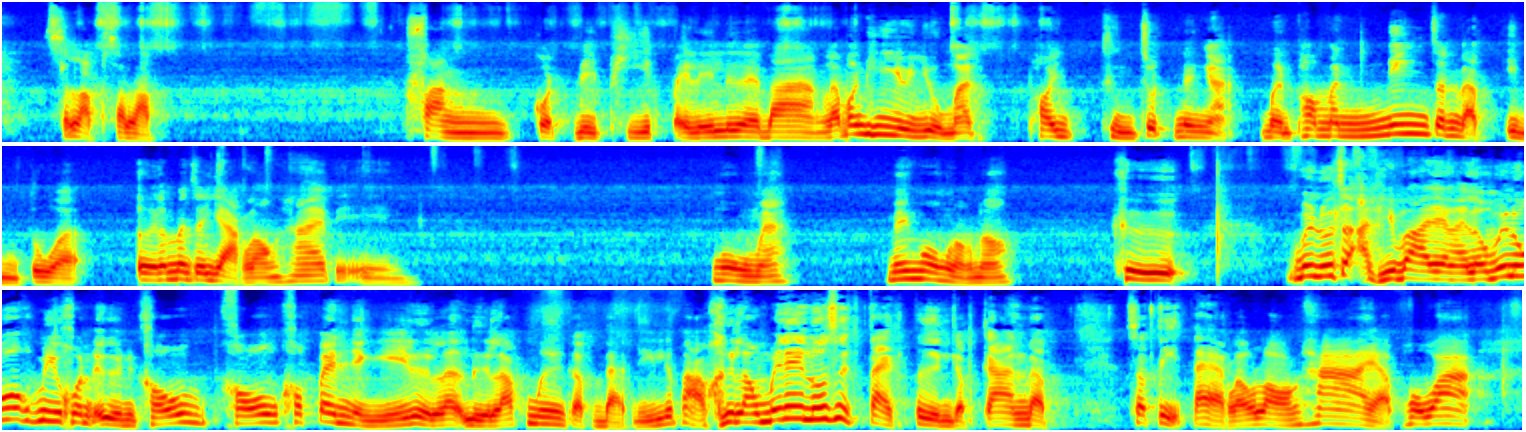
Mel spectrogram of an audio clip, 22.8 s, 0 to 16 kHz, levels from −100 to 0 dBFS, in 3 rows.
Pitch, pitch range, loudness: 175 Hz, 140-215 Hz, -12 LUFS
